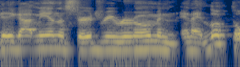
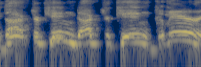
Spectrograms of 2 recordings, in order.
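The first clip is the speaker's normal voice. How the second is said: retold yell; 8 semitones higher than usual. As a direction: imitate calling out for the doctor without raising volume. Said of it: "I'm yelling his name".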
